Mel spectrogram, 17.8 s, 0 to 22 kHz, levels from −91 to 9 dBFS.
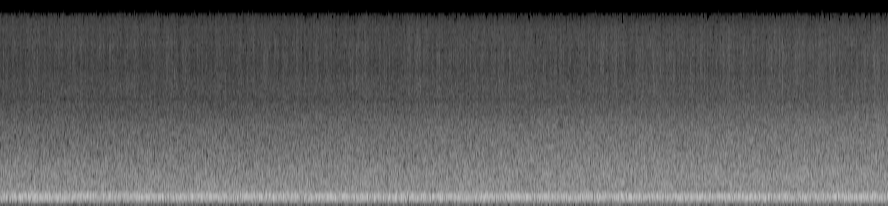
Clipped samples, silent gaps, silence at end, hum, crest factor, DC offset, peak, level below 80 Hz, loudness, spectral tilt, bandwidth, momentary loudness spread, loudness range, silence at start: under 0.1%; none; 0 s; none; 12 dB; under 0.1%; -10 dBFS; -54 dBFS; -23 LUFS; -6.5 dB/octave; 16.5 kHz; 2 LU; 1 LU; 0 s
